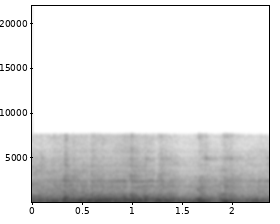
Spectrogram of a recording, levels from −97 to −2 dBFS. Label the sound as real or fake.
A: fake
